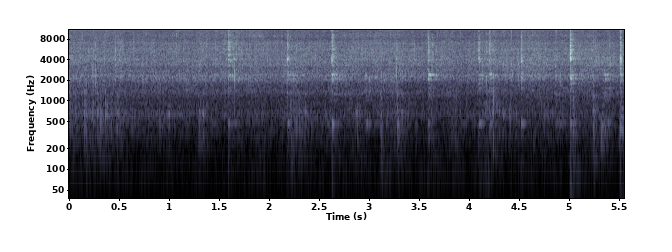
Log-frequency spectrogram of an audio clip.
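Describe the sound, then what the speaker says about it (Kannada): Chickpeas frying in oil for a spiced usli, stirred with a spoon that scrapes and taps rhythmically against the pan over a steady sizzle, close and clear with no voices. "ಕಾಳುಗಳನ್ನೆಲ್ಲ ಇದಕ್ಕೆ ಹಾಕ್ಕೊಳ್ಳಿ ಹಾಕಿ ಇದೆಲ್ಲ ಕೂಡ ನೀಟಾಗಿ ಮಿಕ್ಸ್ ಮಾಡ್ಕೊಳ್ಳಿ"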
